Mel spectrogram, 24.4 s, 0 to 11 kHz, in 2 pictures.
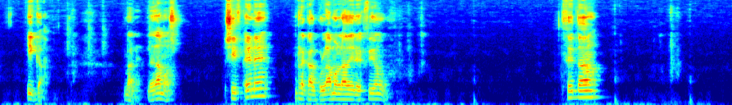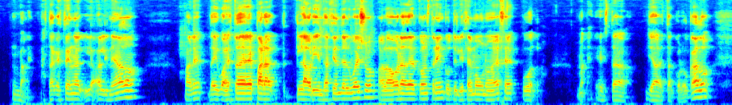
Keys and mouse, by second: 3.9 shift+n, 13.8 middle click, 20.7 middle click.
